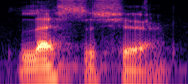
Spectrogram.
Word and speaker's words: Leicestershire: there somewhere it's a lie it's Esther Shire pronounced Lester share I mean I wrongly pronounced Lester when I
